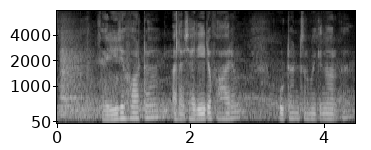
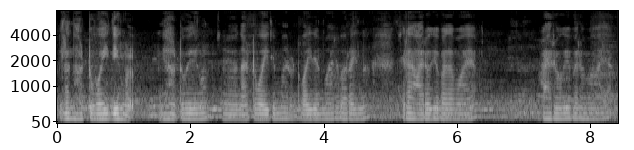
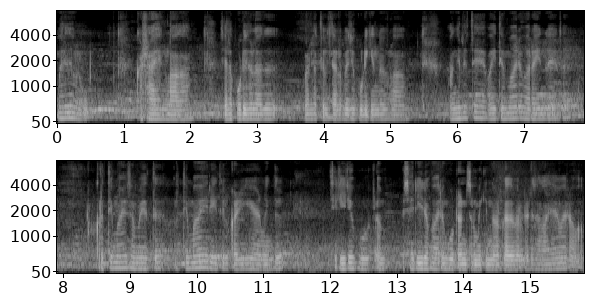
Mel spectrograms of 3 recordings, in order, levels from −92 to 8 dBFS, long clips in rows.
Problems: background sounds at intervals, low volume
